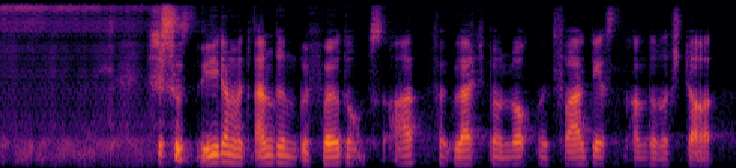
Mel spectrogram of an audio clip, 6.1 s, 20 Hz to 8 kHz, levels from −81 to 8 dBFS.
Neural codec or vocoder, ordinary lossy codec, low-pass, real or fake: codec, 16 kHz, 1 kbps, FunCodec, trained on Chinese and English, 50 frames a second; none; 7.2 kHz; fake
